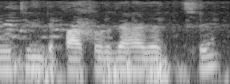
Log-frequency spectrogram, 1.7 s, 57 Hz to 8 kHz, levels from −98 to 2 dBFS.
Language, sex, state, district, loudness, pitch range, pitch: Bengali, male, West Bengal, Alipurduar, -19 LUFS, 125-135 Hz, 130 Hz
